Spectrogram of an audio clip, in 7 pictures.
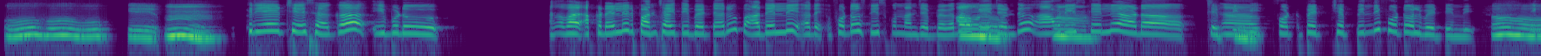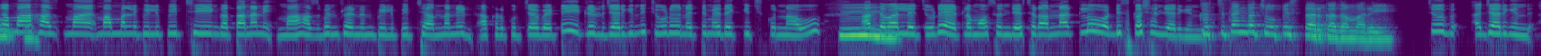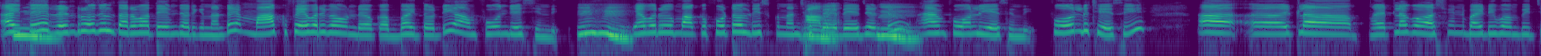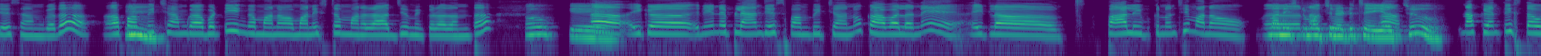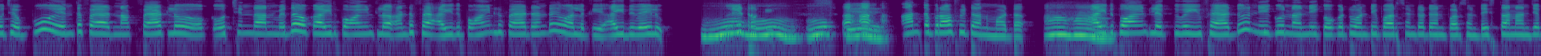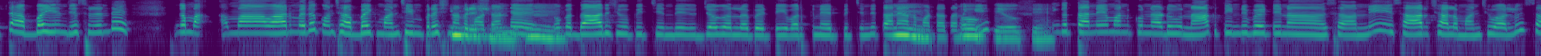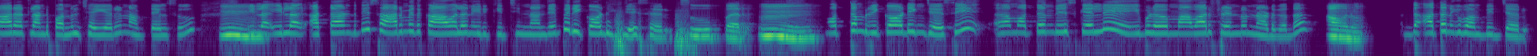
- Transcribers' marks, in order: in English: "క్రియేట్"; in English: "ఫోటోస్"; lip smack; in English: "హస్బండ్ ఫ్రెండ్‌ని"; in English: "డిస్కషన్"; in English: "ఫేవర్‌గా"; other noise; lip smack; in English: "లీటర్‌కి"; laughing while speaking: "రికార్డింగ్ జేసారు"; in English: "సూపర్"; other background noise; in English: "రికార్డింగ్"
- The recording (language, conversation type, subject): Telugu, podcast, వాస్తవంగా శ్రద్ధగా వినడం మరియు వెంటనే స్పందించడం మధ్య తేడా మీకు ఎలా అనిపిస్తుంది?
